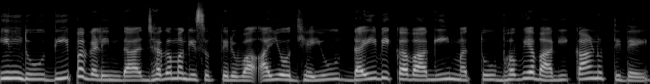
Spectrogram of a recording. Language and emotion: Kannada, neutral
